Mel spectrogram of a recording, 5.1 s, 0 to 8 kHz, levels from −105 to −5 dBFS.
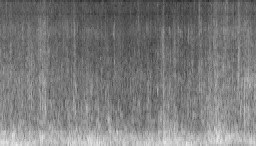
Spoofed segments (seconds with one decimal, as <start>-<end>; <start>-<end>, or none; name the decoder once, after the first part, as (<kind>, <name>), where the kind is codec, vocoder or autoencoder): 1.0-3.5 (vocoder, Vocos)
